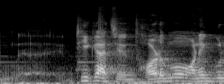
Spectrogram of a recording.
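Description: A man talking, with faint background music.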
